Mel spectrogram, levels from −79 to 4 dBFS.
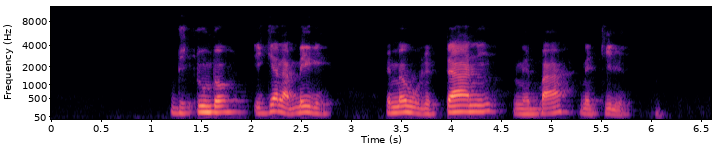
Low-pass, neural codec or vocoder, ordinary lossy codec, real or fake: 7.2 kHz; codec, 16 kHz, 2 kbps, FunCodec, trained on LibriTTS, 25 frames a second; Opus, 32 kbps; fake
